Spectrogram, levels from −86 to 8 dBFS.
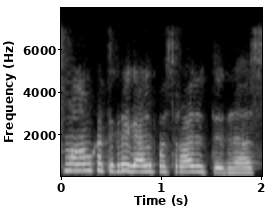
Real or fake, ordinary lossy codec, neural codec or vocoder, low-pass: fake; Opus, 64 kbps; codec, 16 kHz, 16 kbps, FreqCodec, smaller model; 7.2 kHz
